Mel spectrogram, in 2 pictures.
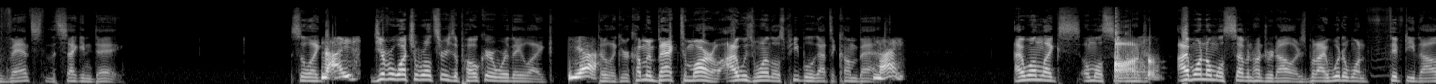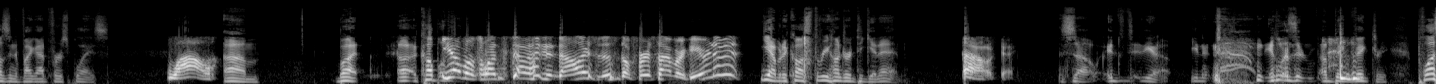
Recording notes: Guy from dealership calls. Live during podcast.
